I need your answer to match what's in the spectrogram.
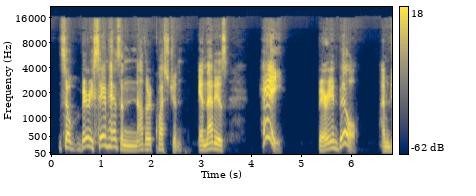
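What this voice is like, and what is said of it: Usual voice. Nothing is said of it.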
